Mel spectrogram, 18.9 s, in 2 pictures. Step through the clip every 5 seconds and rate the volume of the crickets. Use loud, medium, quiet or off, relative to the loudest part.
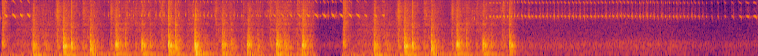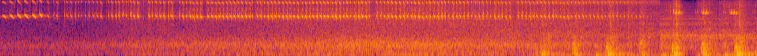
medium, medium, loud, loud.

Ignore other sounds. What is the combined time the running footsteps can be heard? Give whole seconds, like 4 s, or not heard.
9 s.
